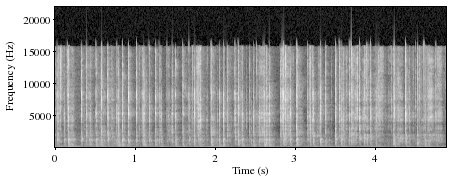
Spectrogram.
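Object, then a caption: Hollow molded plastic skull lamp. Long fingernails scratch and tap the top of a hollow, molded, painted plastic skull candelabra lamp, lit from inside, and its bone arms with three candle sockets. A rapid stream of sharp, bright plastic clicks and scratchy rasps sits over a steady low hum, each tap dying away almost instantly.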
